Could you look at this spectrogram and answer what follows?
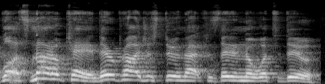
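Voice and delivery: high, indignant lecture; imitated scolding girl.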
